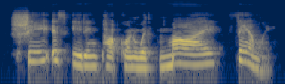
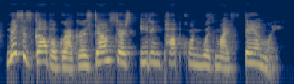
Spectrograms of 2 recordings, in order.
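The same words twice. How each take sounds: First: Slow, loud, with "my" drawn out; emphatic, stress on MY. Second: Higher, urgent announcement; alarmed report. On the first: Dory makes Mary understand, indignant stress on "my". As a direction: indignantly lean hard on "my". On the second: Dory runs to tell Mary the news, alarmed. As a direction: report shocking news breathlessly fast. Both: Acted.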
